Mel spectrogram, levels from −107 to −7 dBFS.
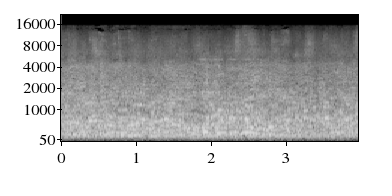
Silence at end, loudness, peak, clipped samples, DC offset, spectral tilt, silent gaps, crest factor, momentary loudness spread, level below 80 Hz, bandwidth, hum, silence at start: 0 s; -25 LUFS; -12 dBFS; under 0.1%; under 0.1%; -5 dB/octave; none; 14 dB; 3 LU; -68 dBFS; 15.5 kHz; none; 0 s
